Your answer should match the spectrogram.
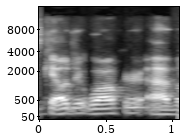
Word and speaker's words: Keldric Walker: Well, you got the name right. It's Keldrick Walker.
